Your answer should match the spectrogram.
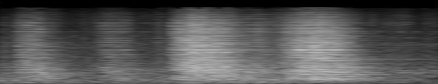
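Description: Cloth rubbing a thin coat of seasoning oil onto the handle of a cast iron skillet, in a few dry strokes: a short one near the start and two louder ones later on.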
